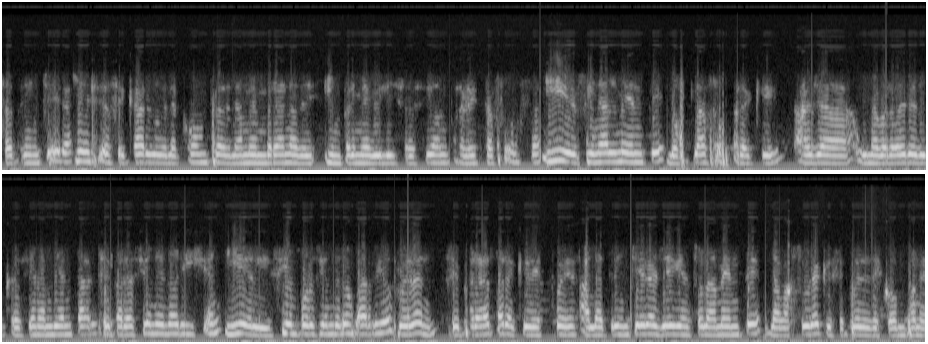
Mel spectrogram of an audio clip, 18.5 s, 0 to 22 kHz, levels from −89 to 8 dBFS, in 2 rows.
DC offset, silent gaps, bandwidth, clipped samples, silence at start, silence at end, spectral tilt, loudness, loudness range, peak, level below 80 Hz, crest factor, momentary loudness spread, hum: 1%; none; 19.5 kHz; under 0.1%; 0 s; 0 s; -8.5 dB/octave; -16 LUFS; 1 LU; -6 dBFS; -38 dBFS; 10 dB; 5 LU; none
